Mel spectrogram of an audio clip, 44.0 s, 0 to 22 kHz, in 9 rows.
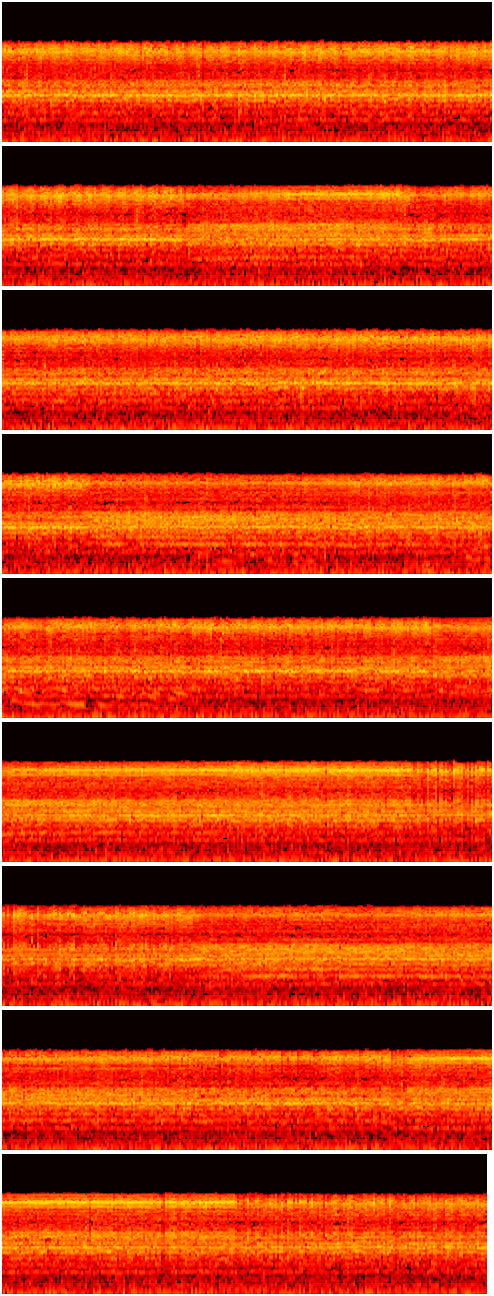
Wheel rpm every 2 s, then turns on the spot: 70, 70, 70, 60, 70, 70, 70, 70, 70, 70, 70, 60, 70, 70, 70, 60, 70, 60, 70, 70, 70, 70.
none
